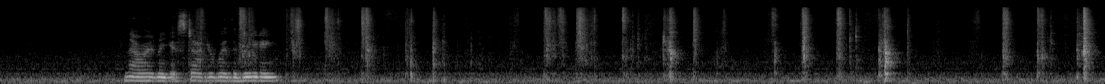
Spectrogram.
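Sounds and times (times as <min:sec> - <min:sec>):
cards shuffling by hand: 0:01.9 - 0:11.0.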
